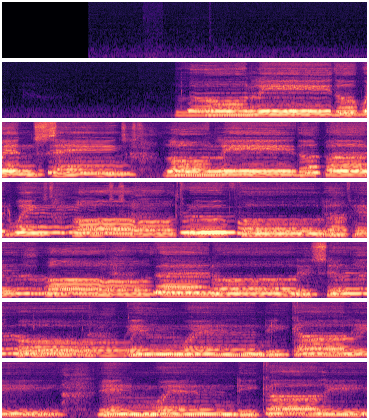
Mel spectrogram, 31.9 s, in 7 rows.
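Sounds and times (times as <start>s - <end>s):
alto tenor bass choir singing: 6.7s - 31.9s.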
